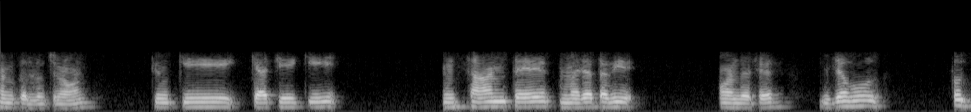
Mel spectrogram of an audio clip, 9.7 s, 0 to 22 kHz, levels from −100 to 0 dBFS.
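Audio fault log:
throughout AMR narrowband mobile codec. Speech is confined to roughly 150 Hz to 3.4 kHz. Sparse pulse coding sounds heavily buzzy, which fits a rate near 6 kbps.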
